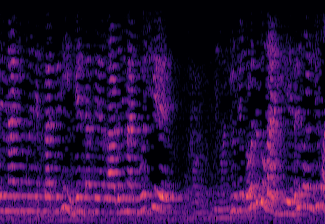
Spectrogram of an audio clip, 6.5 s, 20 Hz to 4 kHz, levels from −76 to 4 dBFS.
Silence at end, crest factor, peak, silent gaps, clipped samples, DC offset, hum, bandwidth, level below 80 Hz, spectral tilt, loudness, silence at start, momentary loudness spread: 0 s; 18 dB; -14 dBFS; none; under 0.1%; under 0.1%; none; 4 kHz; -60 dBFS; -3.5 dB/octave; -32 LUFS; 0 s; 15 LU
